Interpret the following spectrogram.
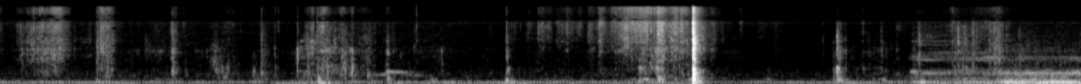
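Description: Rustling and crinkling of packing material and cardboard as parts are lifted out of a mower's shipping box, with scattered light clicks and one sharp knock about seven seconds in.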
